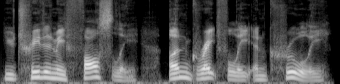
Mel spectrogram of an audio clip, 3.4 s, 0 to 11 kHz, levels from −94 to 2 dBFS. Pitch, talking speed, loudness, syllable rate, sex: 135 Hz, 125 wpm, -19 LUFS, 5.1 syllables/s, male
